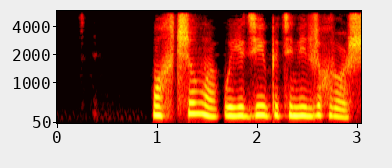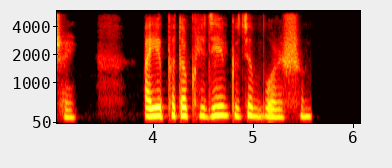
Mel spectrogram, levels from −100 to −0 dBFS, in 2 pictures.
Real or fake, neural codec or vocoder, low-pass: fake; codec, 16 kHz, 0.5 kbps, FunCodec, trained on LibriTTS, 25 frames a second; 5.4 kHz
